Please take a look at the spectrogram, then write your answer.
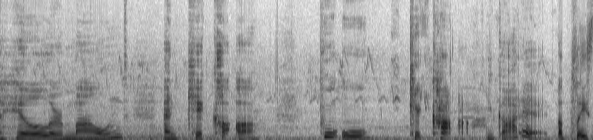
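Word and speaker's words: Puʻu Kekaʻa: Pu'ukeka'a. Yeah, so pu'u, which is our word for like a hill or mound, and keka'a. Pu'ukeka'a.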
